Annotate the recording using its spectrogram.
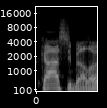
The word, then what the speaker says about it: Cosi Bella: It's so beautiful, of course, but Cosi Bella, is that how you pronounce it? – Cosi Bella. – Okay.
